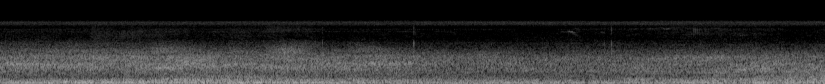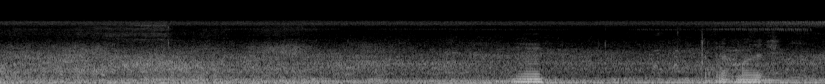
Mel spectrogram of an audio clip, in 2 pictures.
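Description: Outdoor open-air ambience: a steady wash of distant voices and a low hum, with insects chirping faintly. Two brief louder sounds come near the end, about two seconds apart.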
